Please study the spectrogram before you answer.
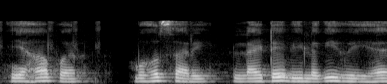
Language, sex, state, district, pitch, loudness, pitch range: Hindi, male, Uttar Pradesh, Saharanpur, 145 Hz, -15 LUFS, 135-150 Hz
